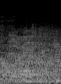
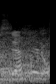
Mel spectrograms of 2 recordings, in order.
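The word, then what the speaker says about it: Stephen: Steph, is there an origin story at all to why your name is pronounced Steffen as opposed to Steven?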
